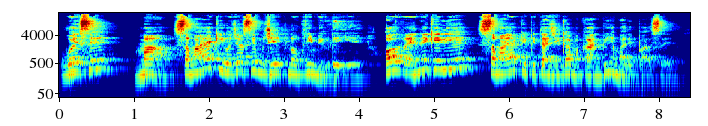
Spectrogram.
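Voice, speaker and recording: A woman acts out a wounded grown son from a family audio story, proud and earnest. The voice sits fairly high and swings widely in melody, in a very echoey room. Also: sing-song, unhurried, darkish tone. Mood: sarcastic, defiant. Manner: earnest, sorrowful declarations. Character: wounded, remorseful adult son, proud and resolute.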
